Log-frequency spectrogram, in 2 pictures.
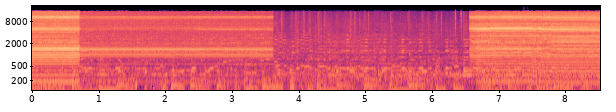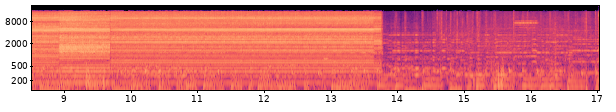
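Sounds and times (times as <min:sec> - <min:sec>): electric motor buzz: 0:00.0 - 0:03.6, 0:06.6 - 0:13.8.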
